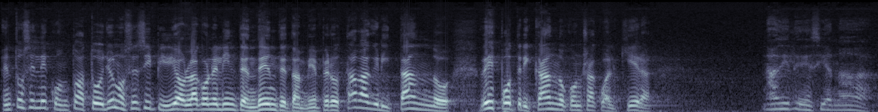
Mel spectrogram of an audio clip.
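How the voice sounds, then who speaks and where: Guy giving a spiritual talk, kinda high voice, long hall echo, lots of rhetorical questions. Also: expressive, creaky. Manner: unhurried, asks rhetorical questions. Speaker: lecturer. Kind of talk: spiritual lecture to an audience.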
